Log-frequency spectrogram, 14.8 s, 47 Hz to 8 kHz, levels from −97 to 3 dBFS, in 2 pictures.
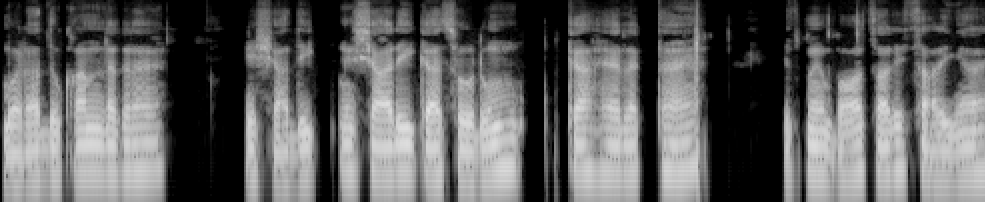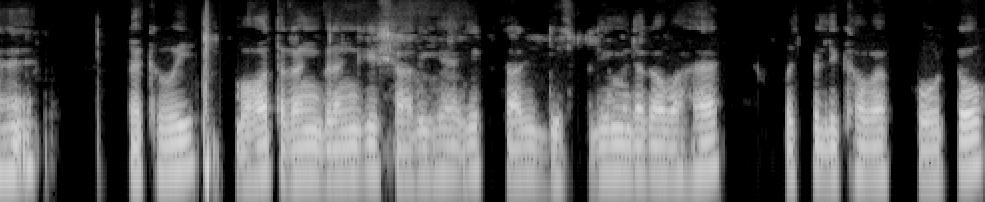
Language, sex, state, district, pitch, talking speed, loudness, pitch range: Hindi, male, Bihar, Gaya, 100 Hz, 165 wpm, -20 LUFS, 95-105 Hz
